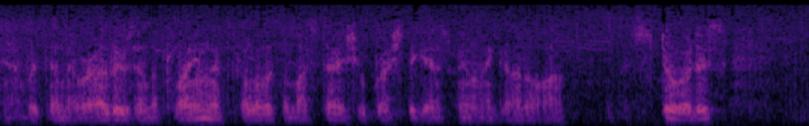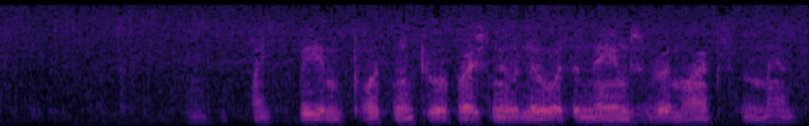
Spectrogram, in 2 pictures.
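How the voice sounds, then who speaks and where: A man's voice: a bass voice, fairly even intonation, normal speed, mellow. A man playing a courteous, easily flustered newspaper reporter hero, gallant and hesitant, in 1940s radio drama style. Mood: puzzled, worried. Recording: dull, noisy vintage radio recording.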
